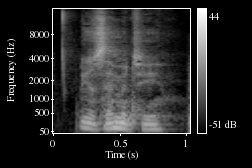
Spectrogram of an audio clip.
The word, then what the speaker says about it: Yosemite: Yosemite.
